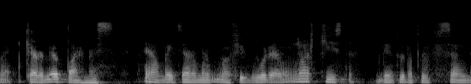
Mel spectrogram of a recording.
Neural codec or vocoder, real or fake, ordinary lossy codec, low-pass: codec, 44.1 kHz, 2.6 kbps, DAC; fake; none; 7.2 kHz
